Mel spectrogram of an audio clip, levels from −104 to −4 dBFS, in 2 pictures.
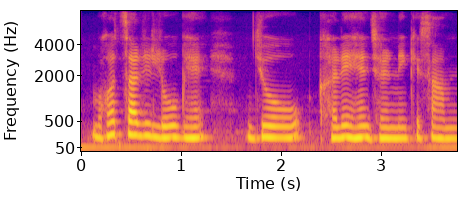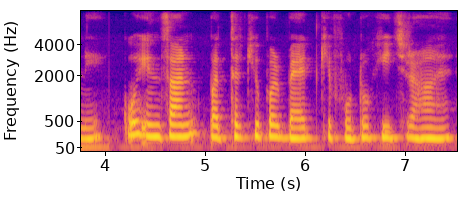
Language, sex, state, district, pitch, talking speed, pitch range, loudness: Hindi, female, Bihar, Lakhisarai, 200 Hz, 165 wpm, 190-215 Hz, -18 LUFS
